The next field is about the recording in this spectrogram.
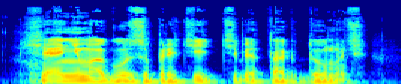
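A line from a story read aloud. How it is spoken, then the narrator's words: Soft. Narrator (Russian): мягко сказал он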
